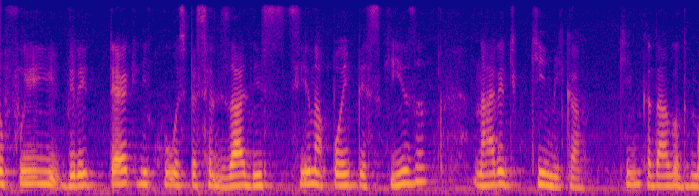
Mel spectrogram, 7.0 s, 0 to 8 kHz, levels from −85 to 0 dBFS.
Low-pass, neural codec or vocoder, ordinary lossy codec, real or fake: 7.2 kHz; codec, 16 kHz, 2 kbps, FunCodec, trained on Chinese and English, 25 frames a second; Opus, 64 kbps; fake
